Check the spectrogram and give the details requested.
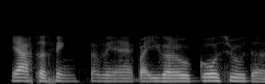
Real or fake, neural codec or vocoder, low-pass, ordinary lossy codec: real; none; 7.2 kHz; AAC, 16 kbps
